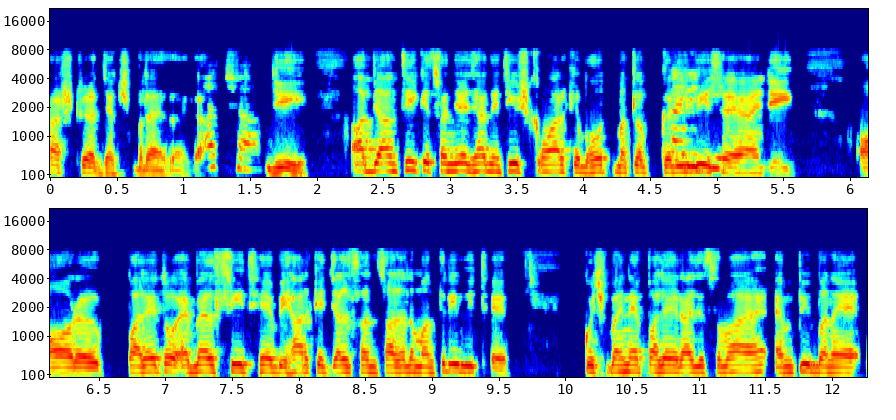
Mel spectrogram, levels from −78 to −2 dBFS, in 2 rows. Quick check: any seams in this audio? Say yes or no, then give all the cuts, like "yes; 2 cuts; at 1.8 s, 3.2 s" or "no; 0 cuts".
no; 0 cuts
